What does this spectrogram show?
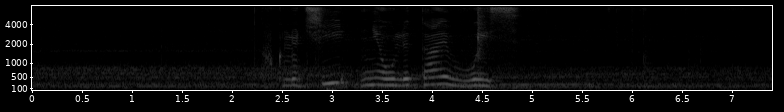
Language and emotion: Russian, neutral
